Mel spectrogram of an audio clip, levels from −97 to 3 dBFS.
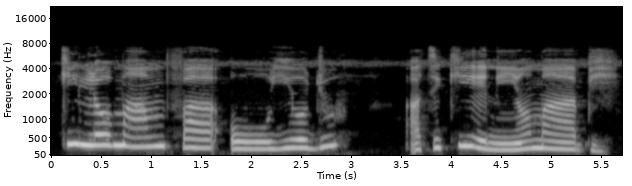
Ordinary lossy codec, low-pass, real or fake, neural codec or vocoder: none; 7.2 kHz; real; none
